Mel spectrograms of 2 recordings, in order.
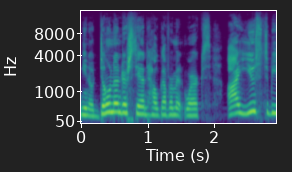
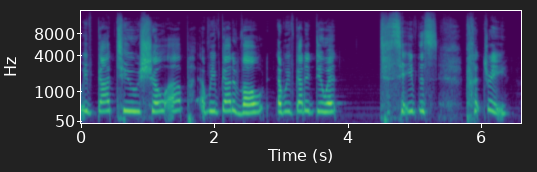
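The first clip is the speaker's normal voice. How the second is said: high voice, crying through the words; 6 semitones higher, 4 dB quieter than usual. A speaker scared for friends and mother, crying while talking. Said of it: "I'm not really sorry for crying".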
